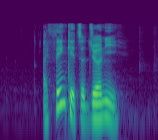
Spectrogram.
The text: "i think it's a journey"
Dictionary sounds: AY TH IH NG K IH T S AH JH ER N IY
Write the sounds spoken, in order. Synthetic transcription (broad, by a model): AY TH IH NG K IH T S AH JH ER N IY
